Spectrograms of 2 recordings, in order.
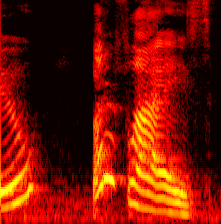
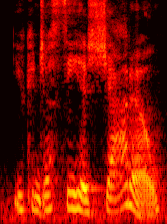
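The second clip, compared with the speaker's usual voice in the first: usual speaking voice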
